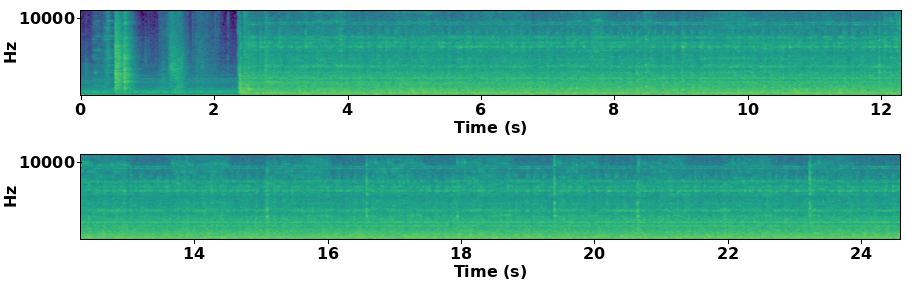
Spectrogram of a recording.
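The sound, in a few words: polishing a metal part for a hydraulic press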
